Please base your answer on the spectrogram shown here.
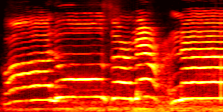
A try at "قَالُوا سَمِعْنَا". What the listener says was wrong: قاف موٹا پڑھو نا قالو میں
